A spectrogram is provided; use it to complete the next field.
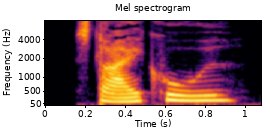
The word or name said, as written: STREGKODE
